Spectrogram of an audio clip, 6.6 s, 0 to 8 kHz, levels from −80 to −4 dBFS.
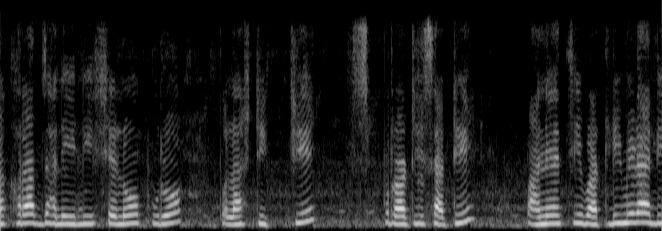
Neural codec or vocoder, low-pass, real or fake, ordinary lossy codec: codec, 24 kHz, 6 kbps, HILCodec; 7.2 kHz; fake; none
